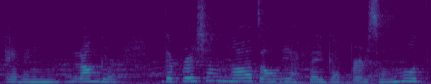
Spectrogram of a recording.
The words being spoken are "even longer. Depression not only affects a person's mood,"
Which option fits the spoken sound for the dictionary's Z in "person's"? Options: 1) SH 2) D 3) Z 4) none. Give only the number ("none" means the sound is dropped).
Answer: 4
